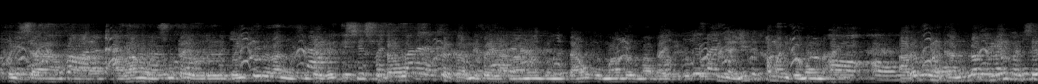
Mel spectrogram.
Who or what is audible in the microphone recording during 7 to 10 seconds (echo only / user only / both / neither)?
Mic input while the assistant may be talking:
echo only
